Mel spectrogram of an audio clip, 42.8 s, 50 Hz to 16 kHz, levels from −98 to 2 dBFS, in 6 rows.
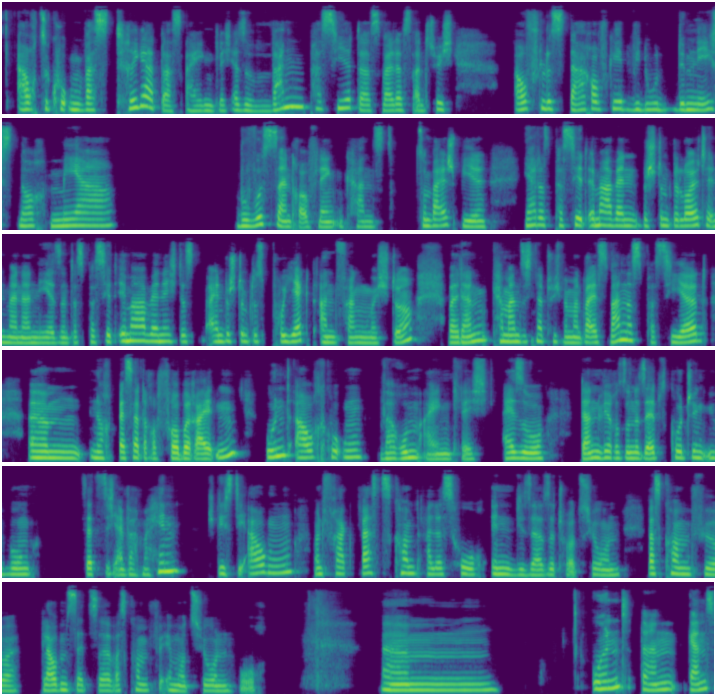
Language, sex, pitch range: German, female, 180-215 Hz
